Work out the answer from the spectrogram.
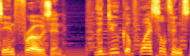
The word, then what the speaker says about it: Wesselton: you missed this in frozen the duke of wesselton's name is mispronounced as weaselton while in zootopia the character duke weaselton's name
